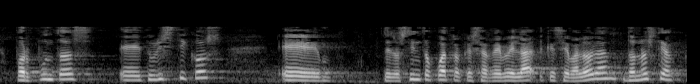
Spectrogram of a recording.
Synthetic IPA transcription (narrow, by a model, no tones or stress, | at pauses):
poɾpunt̪os | et̪uɾist̪ikos | e | d̪elosθjent̪okwat̪ɾokesereβelakeseβ̞aloɾand̪onost̪ja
